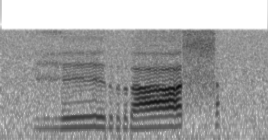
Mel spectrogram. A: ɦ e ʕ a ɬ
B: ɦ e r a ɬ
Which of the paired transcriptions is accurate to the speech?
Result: B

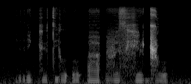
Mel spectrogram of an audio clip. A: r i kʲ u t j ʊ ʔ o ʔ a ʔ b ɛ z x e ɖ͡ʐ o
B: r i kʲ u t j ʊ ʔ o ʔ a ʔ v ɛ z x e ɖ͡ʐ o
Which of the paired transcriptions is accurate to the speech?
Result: B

